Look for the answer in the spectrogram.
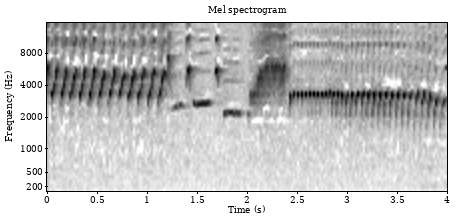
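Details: Belgian canary song meant for teaching other canaries: a rapid high pulsed trill, a few brief chips, then a long, even, lower rolled trill.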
